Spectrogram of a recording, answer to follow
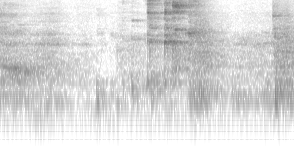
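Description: Someone biting and chewing crunchy tortilla chips: a few irregular, crisp crackling bursts, the loudest a little past a second in.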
